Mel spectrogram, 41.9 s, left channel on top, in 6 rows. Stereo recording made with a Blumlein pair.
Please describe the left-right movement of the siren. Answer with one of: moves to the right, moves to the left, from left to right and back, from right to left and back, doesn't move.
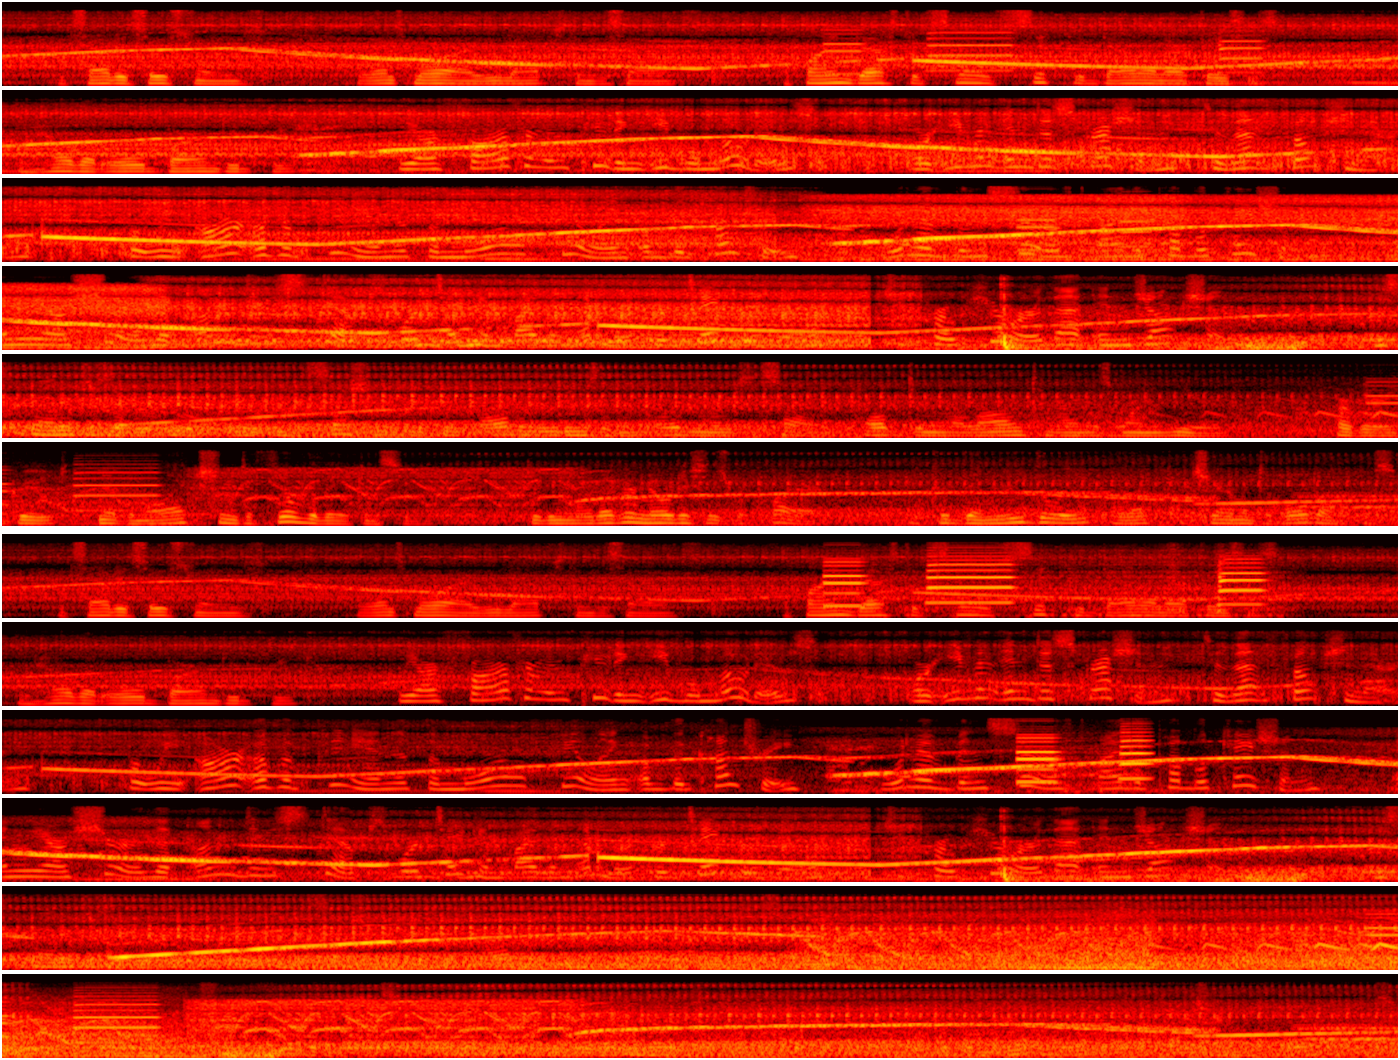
moves to the right.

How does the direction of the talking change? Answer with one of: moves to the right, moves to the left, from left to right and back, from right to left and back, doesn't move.
doesn't move.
